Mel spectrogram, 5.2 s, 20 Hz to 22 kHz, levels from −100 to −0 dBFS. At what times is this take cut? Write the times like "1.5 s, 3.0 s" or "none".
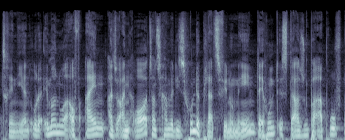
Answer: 2.0 s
